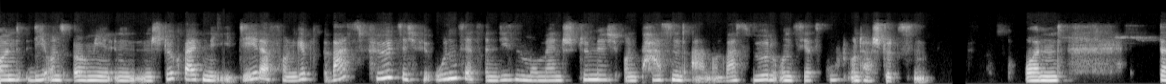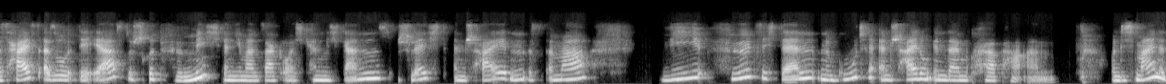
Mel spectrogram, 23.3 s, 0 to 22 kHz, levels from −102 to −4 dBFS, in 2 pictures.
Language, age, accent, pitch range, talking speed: German, 30-49, German, 195-255 Hz, 170 wpm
